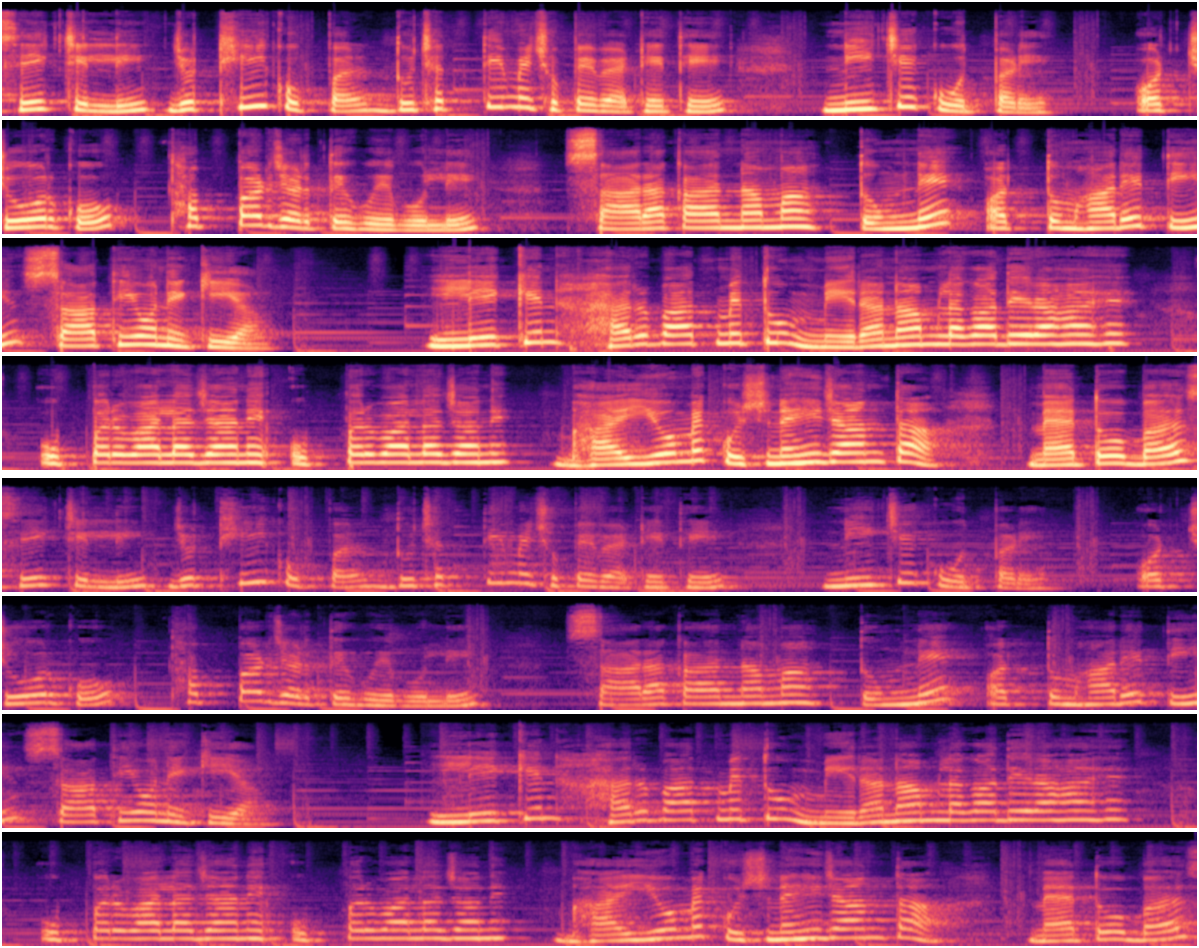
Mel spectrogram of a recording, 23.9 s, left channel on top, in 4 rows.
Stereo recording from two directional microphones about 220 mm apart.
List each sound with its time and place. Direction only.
0.1 s a woman's voice: 45° left (ahead or behind)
